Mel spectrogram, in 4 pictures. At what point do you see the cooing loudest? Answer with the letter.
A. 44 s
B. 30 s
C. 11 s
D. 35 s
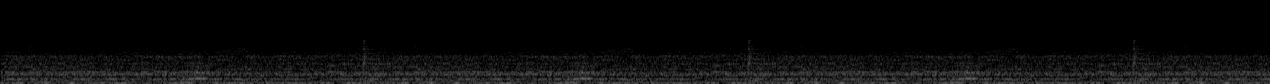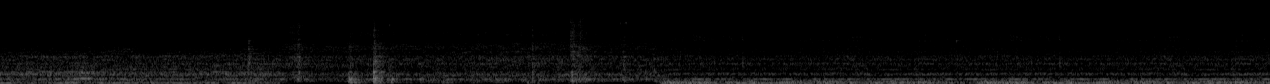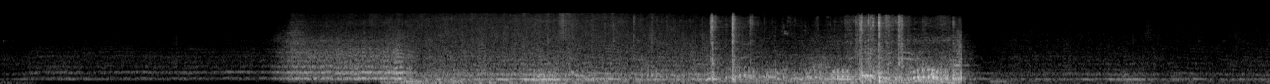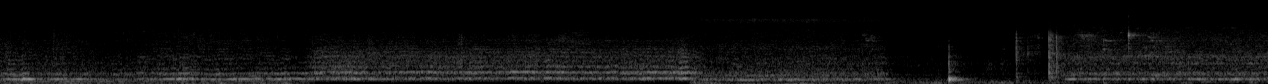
D.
